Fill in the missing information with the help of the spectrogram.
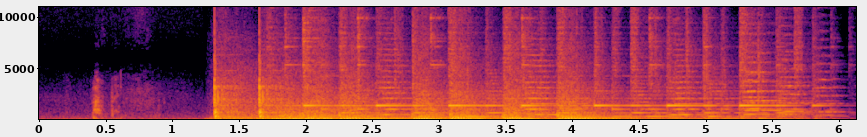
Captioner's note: gavel banging; dynamic music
